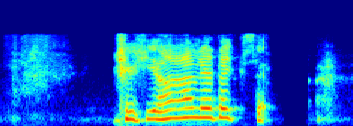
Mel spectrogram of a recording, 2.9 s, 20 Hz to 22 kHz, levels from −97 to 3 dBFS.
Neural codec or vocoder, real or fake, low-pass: codec, 16 kHz, 16 kbps, FunCodec, trained on LibriTTS, 50 frames a second; fake; 7.2 kHz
